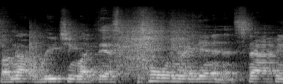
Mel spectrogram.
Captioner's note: stick scrapes against the floor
